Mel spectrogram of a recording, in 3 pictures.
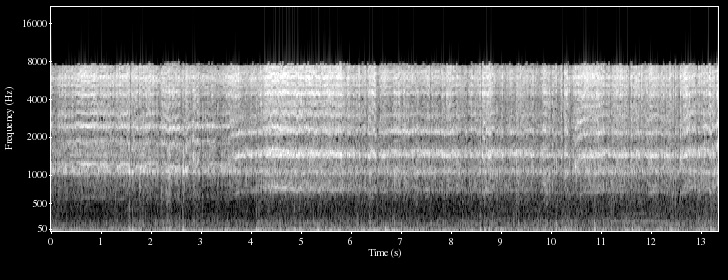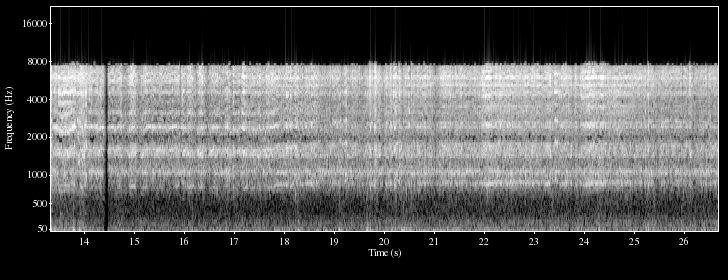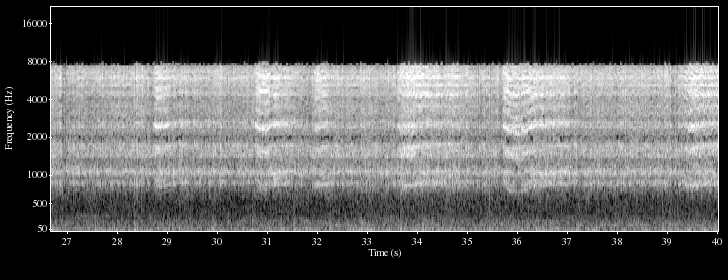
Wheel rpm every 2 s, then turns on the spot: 160, 160, 190, 190, 200, 190, 200, 210, 210, 230, 230, 230, 230, 230, 230, 230, 230, 230, 230, 230.
none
